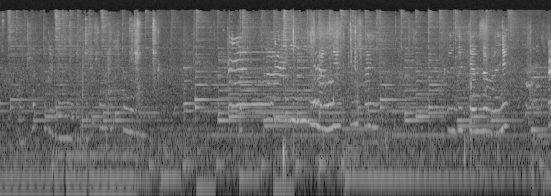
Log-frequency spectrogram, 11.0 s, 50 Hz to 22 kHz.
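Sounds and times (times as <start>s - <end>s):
background music: 0.0s - 11.0s
cat meowing: 4.5s - 7.5s.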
